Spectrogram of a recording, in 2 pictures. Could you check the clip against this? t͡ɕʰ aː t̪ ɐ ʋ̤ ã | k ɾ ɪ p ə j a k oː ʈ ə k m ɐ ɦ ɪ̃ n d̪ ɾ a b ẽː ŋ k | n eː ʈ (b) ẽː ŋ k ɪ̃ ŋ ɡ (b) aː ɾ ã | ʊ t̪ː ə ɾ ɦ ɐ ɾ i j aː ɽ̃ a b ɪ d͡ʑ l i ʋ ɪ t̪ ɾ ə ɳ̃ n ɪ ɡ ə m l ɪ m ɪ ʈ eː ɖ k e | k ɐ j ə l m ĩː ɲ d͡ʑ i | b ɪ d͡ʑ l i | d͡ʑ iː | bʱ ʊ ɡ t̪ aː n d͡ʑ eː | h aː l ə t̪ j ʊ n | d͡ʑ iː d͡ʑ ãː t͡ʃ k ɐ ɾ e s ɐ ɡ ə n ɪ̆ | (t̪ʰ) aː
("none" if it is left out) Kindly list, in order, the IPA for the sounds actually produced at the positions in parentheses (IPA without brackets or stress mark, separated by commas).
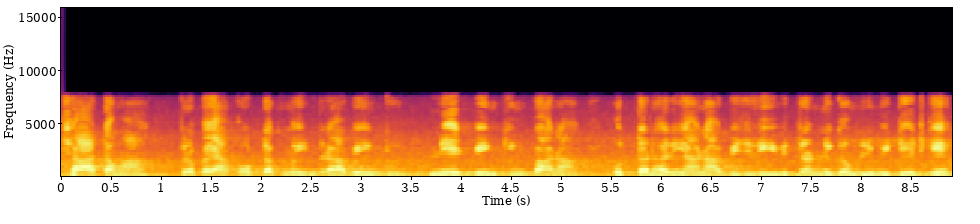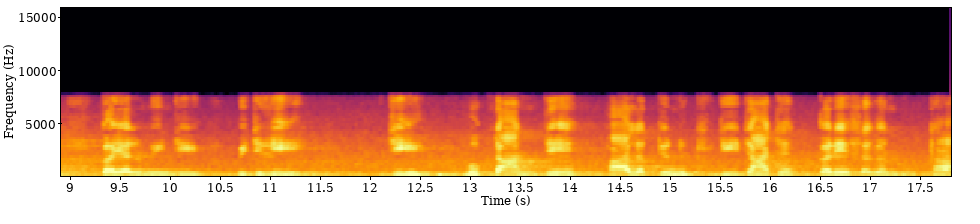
b, p, t̪ʰ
